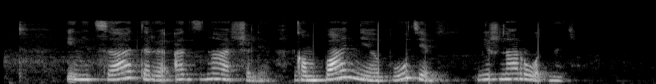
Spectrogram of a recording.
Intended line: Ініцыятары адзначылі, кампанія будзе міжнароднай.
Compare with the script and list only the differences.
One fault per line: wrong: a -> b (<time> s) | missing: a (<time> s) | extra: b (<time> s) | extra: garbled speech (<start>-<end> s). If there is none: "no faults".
no faults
